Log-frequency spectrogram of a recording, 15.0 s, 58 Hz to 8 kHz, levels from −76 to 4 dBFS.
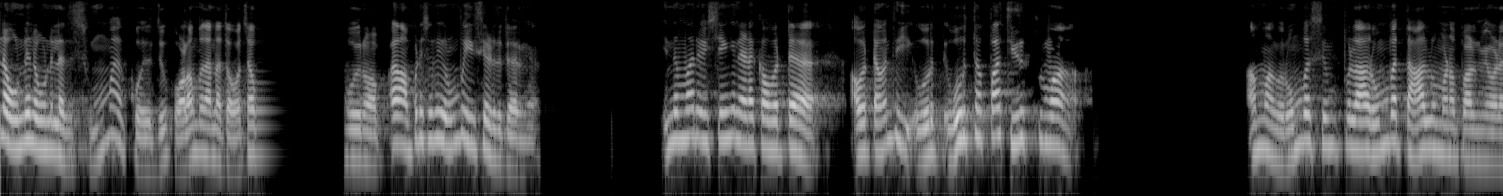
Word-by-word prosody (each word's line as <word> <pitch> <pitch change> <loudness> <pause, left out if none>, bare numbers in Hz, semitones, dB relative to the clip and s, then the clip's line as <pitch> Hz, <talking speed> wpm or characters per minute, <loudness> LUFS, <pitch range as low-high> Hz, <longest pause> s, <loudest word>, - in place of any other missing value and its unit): "இல்ல, 245 - +7
ஒன்னும் 220 +4 +3
இல்ல, 205 - +4
ஒன்னும் 190 -1 0
இல்ல! 165 -3 +2
அது - - -10
சும்மா 195 - -7 0.2
கொ 130 - -2
இது 140 +5 -7
கொழம்பு 160 +7 +2
தானே? 155 -2 0
தொவச்சா 130 +8 0 1.0
போயிரும்" 150 -2 +1 0.2
அ - - +7
அப்பிடி 230 +4 -2
சொல்லி 235 -3 +2
ரொம்ப 230 +5 -4
ஈஸியா 200 -1 -1
எடுத்துட்டாருங்க. 130 -7 -3 1.3
இந்தமாரி 235 +5 0
விஷயங்கள் 235 0 -1
எனக்கு 210 -1 +1
அவர்ட்ட, 190 0 +2 0.6
அவர்ட்ட 180 +1 +2
வந்து 240 +4 -4
இ - - -2
ஒருத் 170 +1 -1
ஒரு 240 - +5
தப்பாச்சும் 255 -2 +1
இருக்குமா 230 -3 0 1.9
ஆமாங்க. 175 -4 -1
ரொம்ப 210 +8 0
சிம்பிளா 200 -2 +1
ரொம்ப 205 +4 -1 0.2
தாழ்வு 185 +3 +3
மனப்பான்மையோட, 150 -4 -1
190 Hz, 145 wpm, -22 LUFS, 160-230 Hz, 1.9 s, இல்ல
